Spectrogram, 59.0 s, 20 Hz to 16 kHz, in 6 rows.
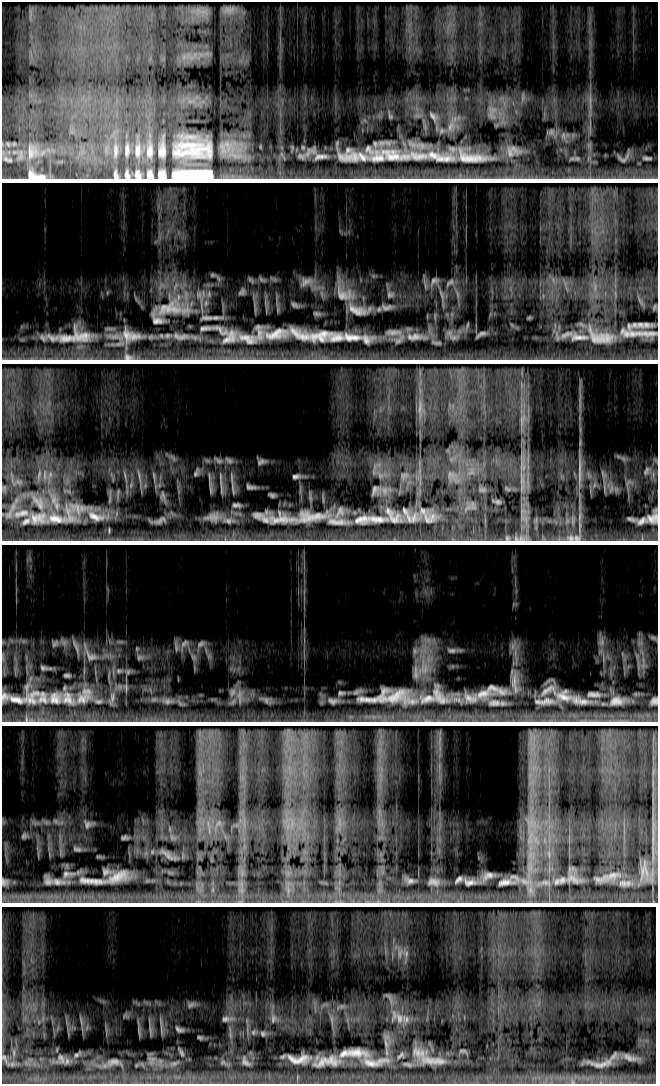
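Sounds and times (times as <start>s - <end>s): faint outdoor background noise: 0.0s - 59.0s
songbird singing: 0.0s - 59.0s.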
